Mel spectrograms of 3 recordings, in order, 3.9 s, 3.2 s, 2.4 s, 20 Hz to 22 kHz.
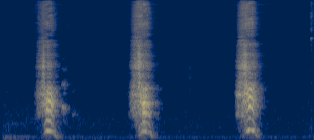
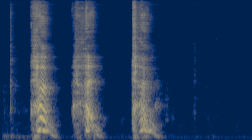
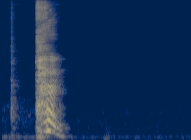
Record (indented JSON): {
  "exhalation_length": "3.9 s",
  "exhalation_amplitude": 24391,
  "exhalation_signal_mean_std_ratio": 0.3,
  "three_cough_length": "3.2 s",
  "three_cough_amplitude": 26306,
  "three_cough_signal_mean_std_ratio": 0.36,
  "cough_length": "2.4 s",
  "cough_amplitude": 23150,
  "cough_signal_mean_std_ratio": 0.27,
  "survey_phase": "beta (2021-08-13 to 2022-03-07)",
  "age": "45-64",
  "gender": "Female",
  "wearing_mask": "No",
  "symptom_none": true,
  "smoker_status": "Never smoked",
  "respiratory_condition_asthma": false,
  "respiratory_condition_other": false,
  "recruitment_source": "REACT",
  "submission_delay": "1 day",
  "covid_test_result": "Negative",
  "covid_test_method": "RT-qPCR"
}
